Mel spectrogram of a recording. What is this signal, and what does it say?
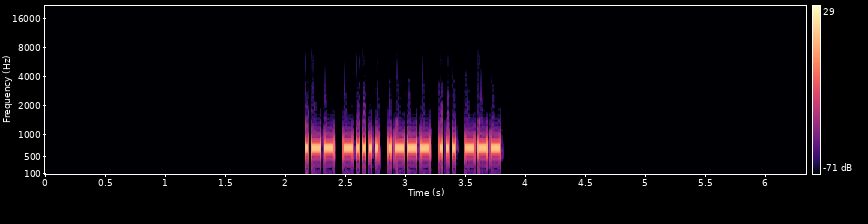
Morse code, heard as a keyed tone, about 46 wpm, 700 Hz. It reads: W6JSO
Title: USA Call Signs - 5 Characters - Repeated 3x - 45wpm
